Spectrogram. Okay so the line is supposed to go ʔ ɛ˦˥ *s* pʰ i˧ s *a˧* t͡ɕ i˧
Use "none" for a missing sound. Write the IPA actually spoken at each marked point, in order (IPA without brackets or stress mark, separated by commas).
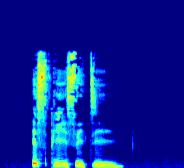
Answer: s, i˧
